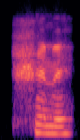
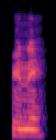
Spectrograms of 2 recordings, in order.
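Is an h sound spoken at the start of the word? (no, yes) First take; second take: yes; no. First: The word starts with an audible h sound. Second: The word starts without an audible h sound. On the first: This is how Asante speakers say it. "the Ashantis will pronounce it as it has been written" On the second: This is how Akuapem speakers say it. "the Ikuapem are going to say Winnie without you hearing the H"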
